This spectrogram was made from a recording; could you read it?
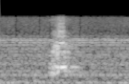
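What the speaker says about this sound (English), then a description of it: "You can hear that my dogs enjoy glycolysis very much" A single short dog bark or yip rings out indoors over a low background hum, close and brief, standing alone without any talk around it.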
